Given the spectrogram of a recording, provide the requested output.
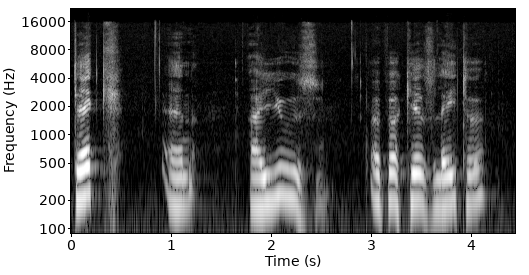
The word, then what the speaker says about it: TeX: The program that we call TeX, lower cases and Latin pronunciation, is in fact not a program by itself.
